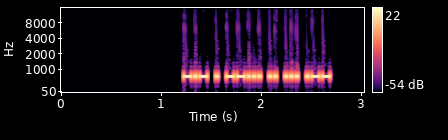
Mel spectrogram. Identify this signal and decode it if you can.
Morse code, heard as a keyed tone, about 42 wpm, 700 Hz. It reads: KE7ISW
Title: USA Call Signs - 6 Characters - 45wpm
